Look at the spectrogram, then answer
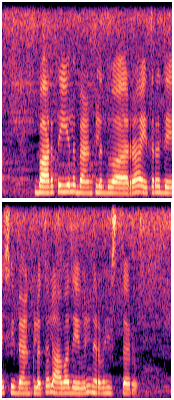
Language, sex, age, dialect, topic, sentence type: Telugu, female, 18-24, Utterandhra, banking, statement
